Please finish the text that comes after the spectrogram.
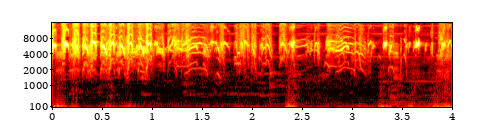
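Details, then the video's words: Male olive-backed sunbird calling a rival: a rapid burst of very high, thin chirps for about a second, then scattered twittering notes and short rising whistles, with low thumps in the background. "MALE SUNBIRD CALLING RIVAL -SOGON GACOR MEMANGGIL LAWAN KASAR"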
